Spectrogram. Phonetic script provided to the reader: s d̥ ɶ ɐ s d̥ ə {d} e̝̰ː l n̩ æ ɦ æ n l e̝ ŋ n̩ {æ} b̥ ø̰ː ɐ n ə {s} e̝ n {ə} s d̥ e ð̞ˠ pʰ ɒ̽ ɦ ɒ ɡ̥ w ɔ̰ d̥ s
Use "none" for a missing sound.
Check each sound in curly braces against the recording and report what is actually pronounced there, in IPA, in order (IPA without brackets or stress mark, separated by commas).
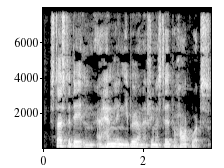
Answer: d, i, f, ɐ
